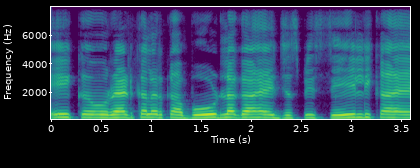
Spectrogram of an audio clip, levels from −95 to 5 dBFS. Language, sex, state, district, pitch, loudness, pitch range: Hindi, female, Chhattisgarh, Raipur, 215 Hz, -14 LUFS, 205-225 Hz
